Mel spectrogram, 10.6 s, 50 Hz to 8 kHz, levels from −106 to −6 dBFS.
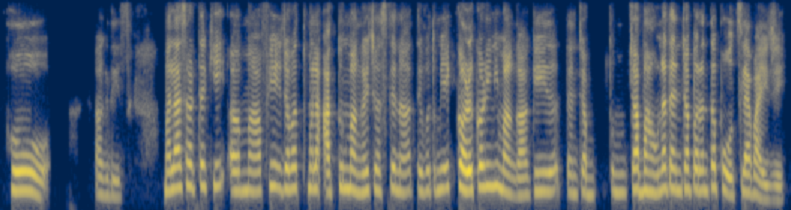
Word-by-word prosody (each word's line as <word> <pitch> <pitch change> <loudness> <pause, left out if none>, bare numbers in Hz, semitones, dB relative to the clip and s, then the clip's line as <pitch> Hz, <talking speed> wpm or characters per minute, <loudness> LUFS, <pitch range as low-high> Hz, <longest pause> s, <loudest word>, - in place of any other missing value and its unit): हो. 245 - +4 1.1
अगदीच. 190 -3 -11 0.5
मला 245 +3 +3
असं 280 +2 -1
वाटतं 295 0 -1
की 295 +1 -5
अ, 240 0 +2
माफी 245 +4 -4
जेव्हा 265 +1 +1
तुम्हाला 270 -1 -1 0.2
आतून 265 +4 -5
मागायची 245 0 -1
असते 255 +3 -4
ना 230 -1 -5
तेव्हा 245 +1 -5
तुम्ही 255 +1 -4
एक 275 - -6
कळकळीने 285 +3 +6
मागा 195 -3 0
की 235 - -4 0.3
त्यांच्या 225 +1 -5 0.3
तुमच्या 235 +2 +1
भावना 235 +2 +2
त्यांच्यापर्यंत 255 -1 0
पोहचल्या 230 -1 0
पाहिजे. 155 -8 -3
245 Hz, 150 wpm, -24 LUFS, 225-270 Hz, 1.1 s, कळकळीने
